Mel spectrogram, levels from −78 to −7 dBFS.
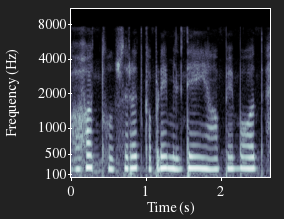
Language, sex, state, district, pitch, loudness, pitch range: Hindi, female, Haryana, Jhajjar, 220 Hz, -17 LUFS, 210-225 Hz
